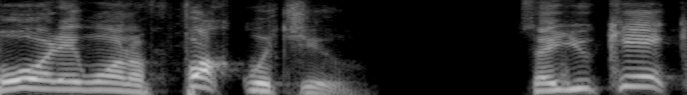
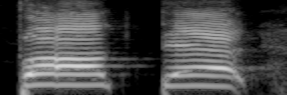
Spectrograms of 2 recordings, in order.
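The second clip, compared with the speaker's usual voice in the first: defiant outburst; 8 semitones higher, 8 dB louder than usual. Real, not acted. Defiant outburst about being submissive.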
